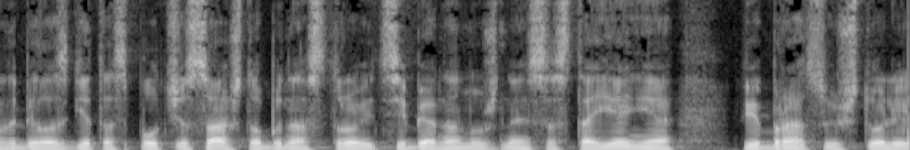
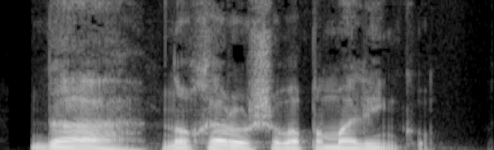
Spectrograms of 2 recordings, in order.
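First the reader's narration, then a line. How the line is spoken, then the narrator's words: Sigh. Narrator (Russian): вздохнул я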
